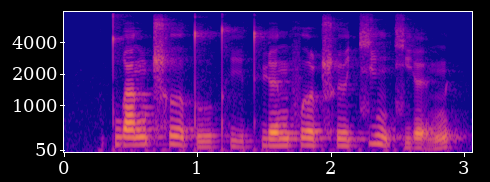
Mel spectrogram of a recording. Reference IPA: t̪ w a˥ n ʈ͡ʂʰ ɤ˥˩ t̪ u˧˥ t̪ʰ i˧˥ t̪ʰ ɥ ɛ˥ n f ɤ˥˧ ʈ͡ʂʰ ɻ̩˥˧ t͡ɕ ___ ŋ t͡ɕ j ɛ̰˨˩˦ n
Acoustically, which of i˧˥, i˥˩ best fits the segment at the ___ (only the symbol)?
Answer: i˥˩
